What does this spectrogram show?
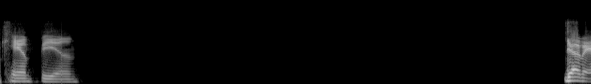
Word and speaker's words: Campion: Is it Campion? I thought it was Champion. Whatever. Champion. Yeah, I think it's pronounced Campion.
